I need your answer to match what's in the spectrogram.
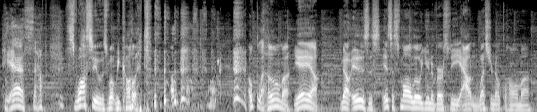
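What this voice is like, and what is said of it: Strong Southern American accent. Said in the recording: “that is some southern accent you got”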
